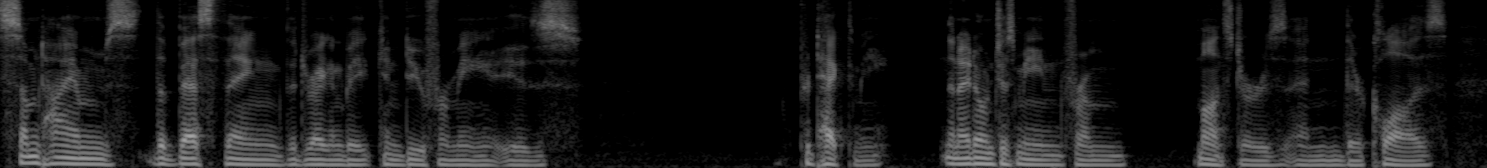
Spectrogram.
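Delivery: speaking quietly. Voicing a character talking away from the sleeping camp: speaking quietly. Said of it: "quietly, right, so he doesn't wake anybody else".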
